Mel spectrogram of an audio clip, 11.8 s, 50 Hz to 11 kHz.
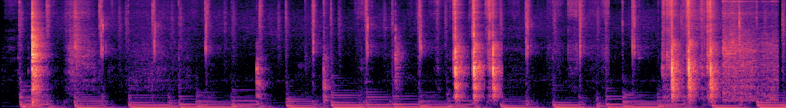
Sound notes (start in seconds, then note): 1.0 board sliding; 6.7 knife chopping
